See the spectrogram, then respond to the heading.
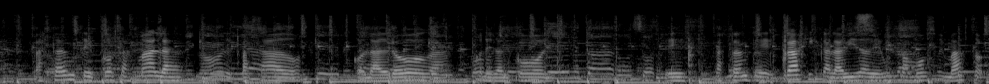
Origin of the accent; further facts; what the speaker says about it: Argentina; No es de nuestro país, es de México, y somos argentinos.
